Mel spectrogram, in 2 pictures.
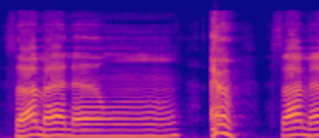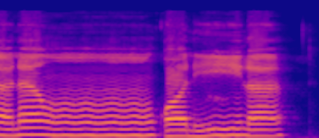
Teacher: samarkan suara nunnya, angnya, nannya itu ke huruf qaf, jadi terdengar seperti ang. Samanan samanan qalila, sambil ditahan dengan gunnah 2 harakat. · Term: ikhfa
